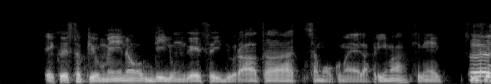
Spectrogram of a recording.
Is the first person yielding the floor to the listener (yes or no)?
yes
